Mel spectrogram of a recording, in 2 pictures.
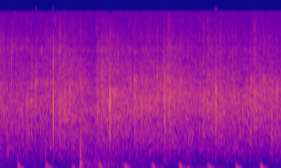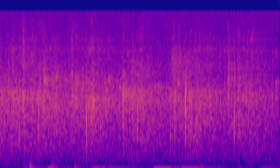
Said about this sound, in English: Are you clapping for Jesus?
